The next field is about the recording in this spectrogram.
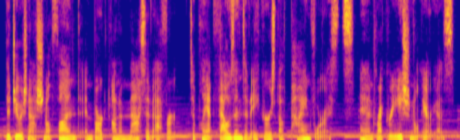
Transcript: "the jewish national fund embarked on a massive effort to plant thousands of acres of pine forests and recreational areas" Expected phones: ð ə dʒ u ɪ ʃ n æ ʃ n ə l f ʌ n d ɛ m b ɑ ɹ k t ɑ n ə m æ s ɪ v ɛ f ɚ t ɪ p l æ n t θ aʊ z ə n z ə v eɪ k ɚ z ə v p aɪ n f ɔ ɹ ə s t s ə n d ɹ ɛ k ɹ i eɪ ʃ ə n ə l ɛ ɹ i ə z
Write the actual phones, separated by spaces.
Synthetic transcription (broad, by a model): ð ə dʒ u ɪ ʃ n æ ʃ n l f ʌ n d ɛ m b ɑ ɹ k t n ə m æ s ɪ v ɛ f ɚ t ɪ p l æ n θ aʊ z ə n z ə v eɪ k ɚ z ə v p aɪ n f ɔ ɹ ə s t s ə n ɹ ɛ k ɹ i eɪ ʃ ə n l ɛ ɹ i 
